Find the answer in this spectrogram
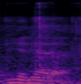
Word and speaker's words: Viennetta: I'm pretty sure I'm pronouncing it right. It's Viennetta. Maybe that's kind of that might be the country way to say it, but I've always called it Viennetta.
